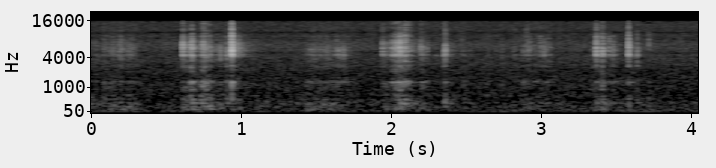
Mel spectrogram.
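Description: Fingertips and long fingernails tap and click on a hollow, dried, fibrous coconut shell hamster hideout resting on a coconut stand on a table. The taps come in three short clusters of bright, dry clicks that stop almost instantly, with quiet pauses between them.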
